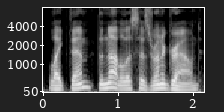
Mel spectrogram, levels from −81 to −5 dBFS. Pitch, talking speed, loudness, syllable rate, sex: 140 Hz, 195 wpm, -16 LUFS, 5.2 syllables/s, male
